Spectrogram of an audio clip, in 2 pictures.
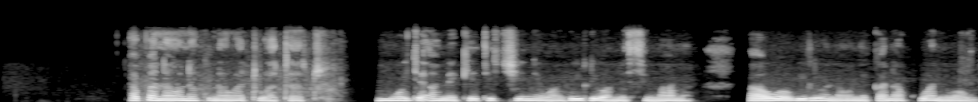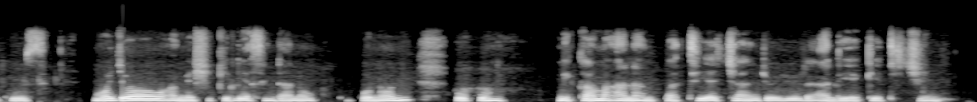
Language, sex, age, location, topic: Swahili, female, 25-35, Nakuru, health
